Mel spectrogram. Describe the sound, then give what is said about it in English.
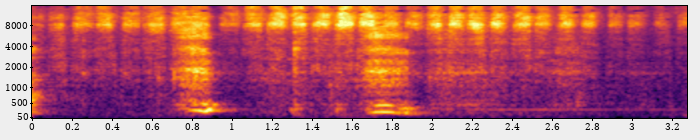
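A pen or pencil drawing on paper, with faint scratchy, rubbing strokes in two brief swells over a quiet background. “Dude, my hands, they weren't made for drawing.”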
